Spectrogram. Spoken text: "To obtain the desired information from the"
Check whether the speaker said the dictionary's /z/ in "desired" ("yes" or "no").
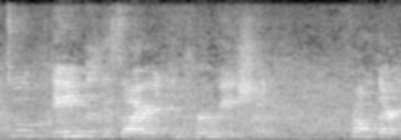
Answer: yes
